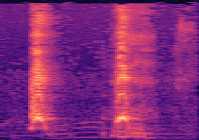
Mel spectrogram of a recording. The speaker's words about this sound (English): Get that fucking dog out of here, could you?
